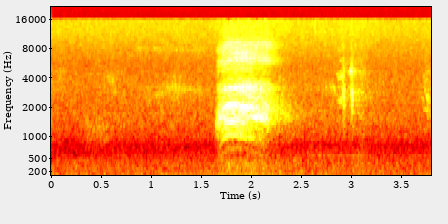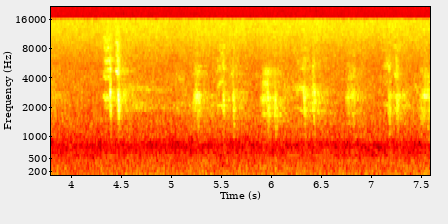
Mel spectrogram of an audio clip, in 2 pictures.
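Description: Bird calls: one loud, harsh call about half a second long nearly two seconds in, followed by a string of short, fainter calls every half second or so.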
